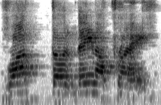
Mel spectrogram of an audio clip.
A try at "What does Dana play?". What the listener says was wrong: 저, 봐봐, 또 R 소리 넣는다.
